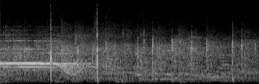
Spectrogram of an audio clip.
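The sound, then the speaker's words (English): A crowd applauds the seniors in a dense, steady wash of clapping that slowly thins out, with a few sharper individual claps and faint voices mixed in. “Let's give our seniors another round of applause.”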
